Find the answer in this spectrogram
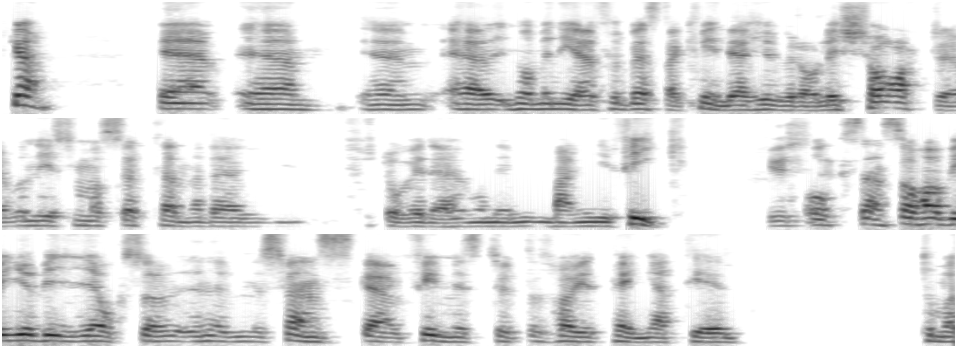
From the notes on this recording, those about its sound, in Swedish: Inspelad 15 november 2020 i Zoom.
